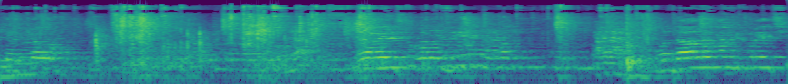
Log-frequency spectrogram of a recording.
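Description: Tiles rattle and clatter as they are shuffled on a table.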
